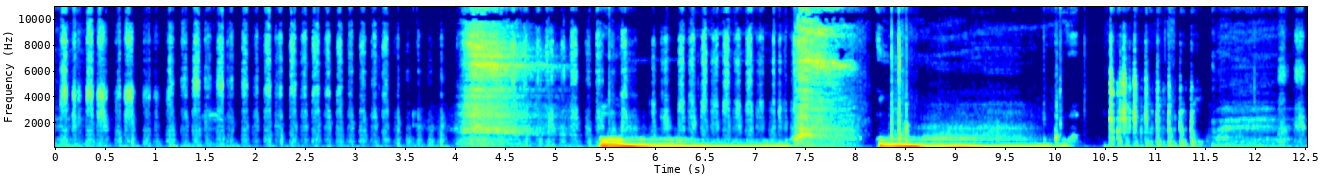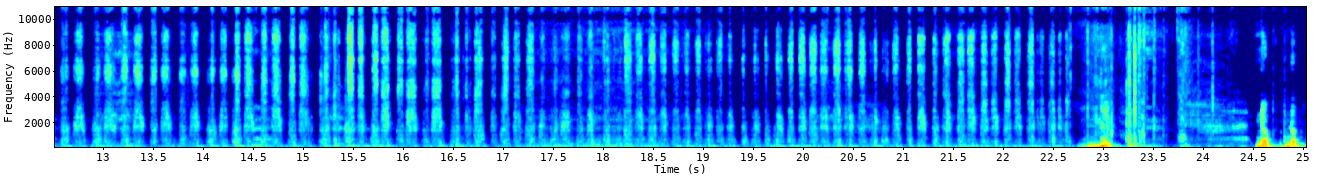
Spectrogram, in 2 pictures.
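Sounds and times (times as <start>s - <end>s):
coin scratching scratchcard: 0.0s - 3.9s, 4.7s - 7.4s, 12.3s - 23.0s.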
